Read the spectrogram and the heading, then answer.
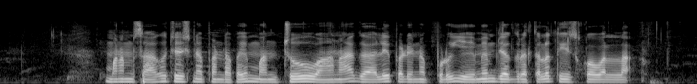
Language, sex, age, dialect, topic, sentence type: Telugu, male, 25-30, Southern, agriculture, question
